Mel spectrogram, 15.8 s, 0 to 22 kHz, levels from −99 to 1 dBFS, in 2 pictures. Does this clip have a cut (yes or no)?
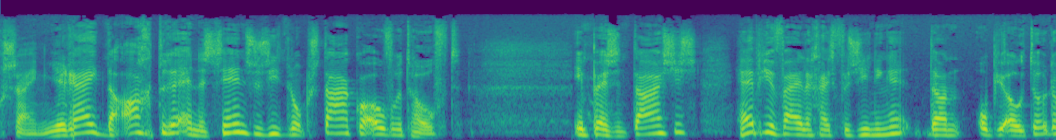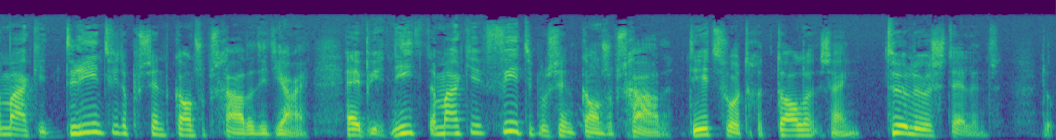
yes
